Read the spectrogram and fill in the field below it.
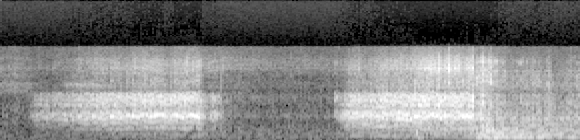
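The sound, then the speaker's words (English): A truck engine cranks with a strained, droning whine, pauses, then cranks again until a deep low rumble catches and the motor keeps running, as the truck is started with the keys left in it. “I will take a chance on the confusion and grab that first truck.”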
